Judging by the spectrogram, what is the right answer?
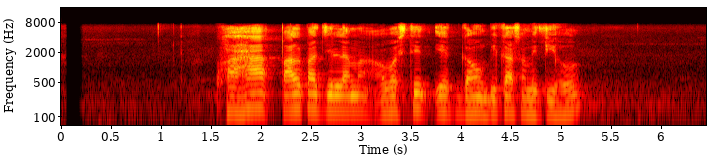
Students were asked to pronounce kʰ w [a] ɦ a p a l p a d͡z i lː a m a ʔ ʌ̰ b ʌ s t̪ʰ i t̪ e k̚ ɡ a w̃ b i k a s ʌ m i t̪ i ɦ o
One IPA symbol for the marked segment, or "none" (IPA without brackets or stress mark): a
